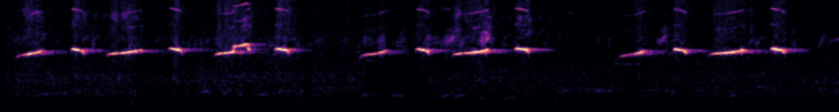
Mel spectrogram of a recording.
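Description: Klaas's Cuckoo giving clear, high whistled notes in short runs of three to five, each slurred up then down, the phrases repeated every couple of seconds.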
